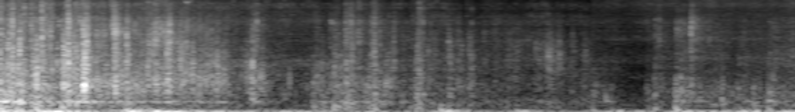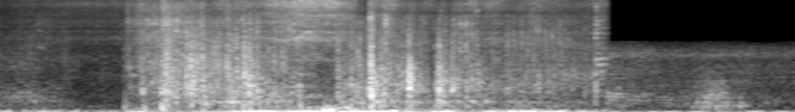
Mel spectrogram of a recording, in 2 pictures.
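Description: Mountain bike tyres crunching and crackling over loose, dry dirt and gravel as riders come down the trail: one pass fading out about a second in, and a second, louder pass about four and a half seconds in that lasts some two seconds.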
